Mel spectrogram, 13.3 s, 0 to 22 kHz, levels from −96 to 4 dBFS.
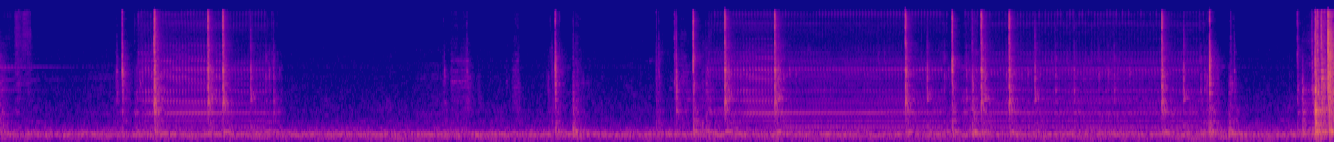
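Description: Nothing here trips a fault, and the whole clip runs through without a single glitch worth pointing to.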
